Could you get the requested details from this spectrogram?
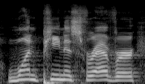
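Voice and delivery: high, sarcastic read of a slogan; mock the cheesy slogan. Mocking balloon text.

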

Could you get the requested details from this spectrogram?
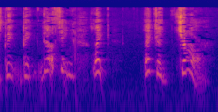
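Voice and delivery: high, squeaky, stuttering fluster; panicky stammer. A narrator's reading. Piglet describing the heffalump to Christopher Robin, frightened stammer. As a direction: trip over the words in breathless alarm.

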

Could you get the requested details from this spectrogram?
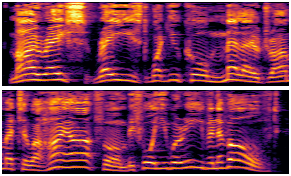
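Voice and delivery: high, loud, theatrical villain voice; gloating alien villain. Acted. Alien thing mockingly apologizing to Lachius, gloating villain. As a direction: relish the taunt, pitched high and projected.

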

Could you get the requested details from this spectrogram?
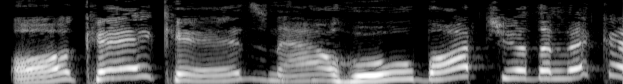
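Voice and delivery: high, drawn-out Maine sheriff voice; hammed-up small-town lawman with a Maine accent. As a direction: lean into a put-on New England sheriff. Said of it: "this small Maine town sheriff being like".

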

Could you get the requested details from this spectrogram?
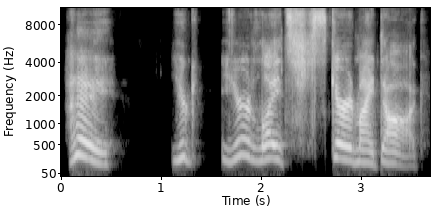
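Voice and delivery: mock the indignant neighbour; slow, loud mock grievance; dog owner complaining. Retold angry dog owner.

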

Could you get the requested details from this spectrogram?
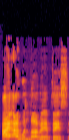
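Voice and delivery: normal talking voice

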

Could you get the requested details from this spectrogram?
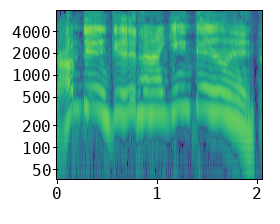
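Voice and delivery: high put-on female voice, stretched ending; mock sweet lady, drawn out; flirty bath woman. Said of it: "she's like".

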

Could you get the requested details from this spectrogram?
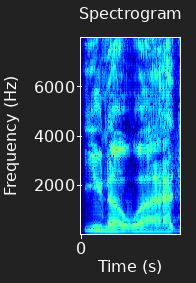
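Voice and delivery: low, slow, soft, knowing; sly parrot. Retold or imitated. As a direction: drag it out low and slow, full of meaning. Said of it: "the bird goes".

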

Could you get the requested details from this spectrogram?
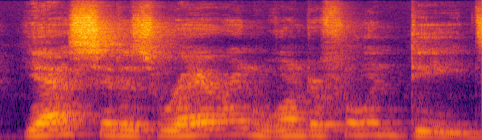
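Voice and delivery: loud, self-satisfied dragon purr; a vain dragon delighted with praise; pleased dragon. A narrator's reading. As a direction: preen at the flattery. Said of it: "absurdly pleased".

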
